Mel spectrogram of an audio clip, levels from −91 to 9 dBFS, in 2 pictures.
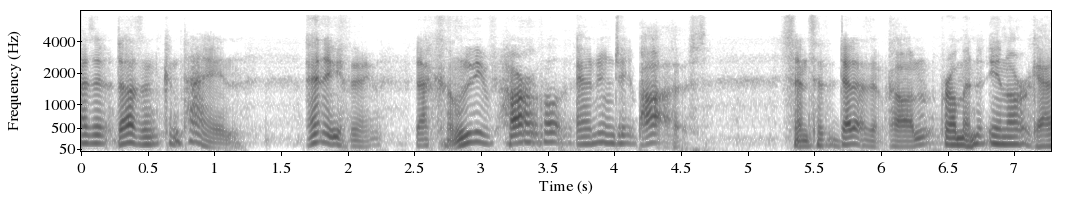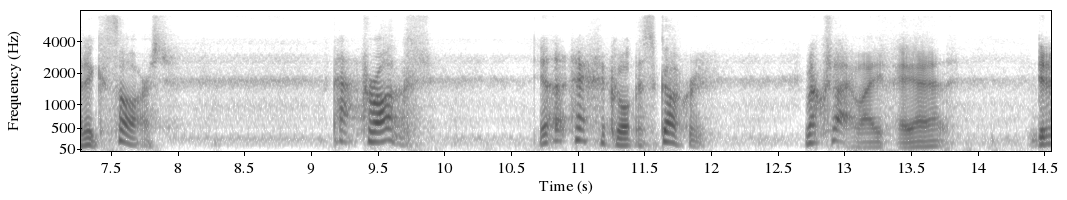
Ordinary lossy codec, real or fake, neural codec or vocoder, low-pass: MP3, 64 kbps; fake; codec, 16 kHz in and 24 kHz out, 0.4 kbps, LongCat-Audio-Codec, four codebook decoder; 7.2 kHz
